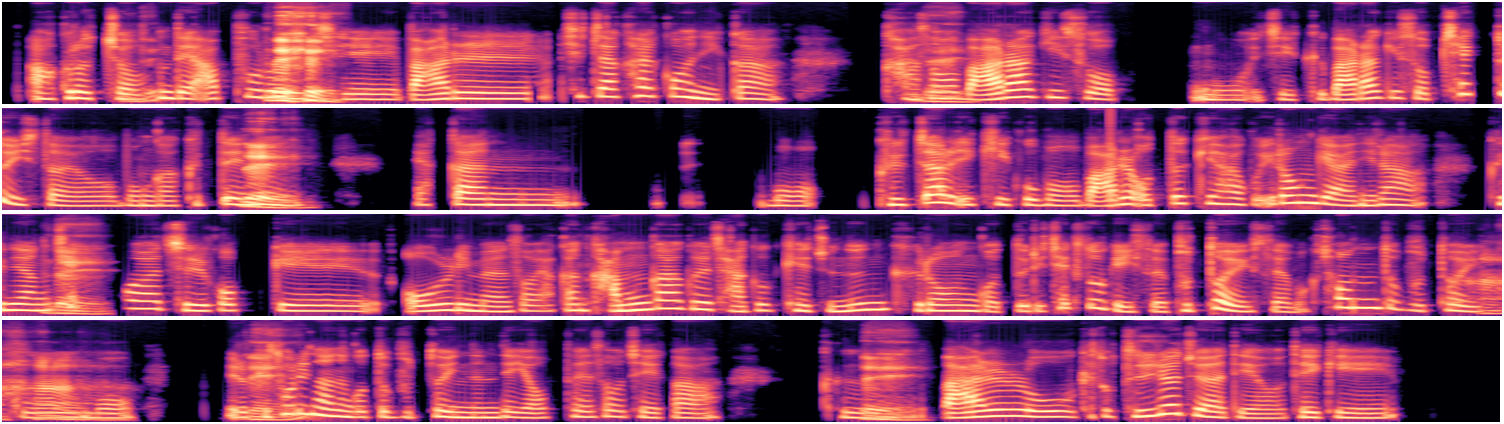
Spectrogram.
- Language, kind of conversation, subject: Korean, podcast, 퇴사를 결심하게 된 결정적인 신호는 무엇이었나요?
- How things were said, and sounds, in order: unintelligible speech; laughing while speaking: "네"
